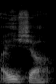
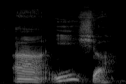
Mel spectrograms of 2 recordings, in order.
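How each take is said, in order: First: The name is said with Malay pronunciation. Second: The name is said with Arabic pronunciation. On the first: "selalu orang Melayu sebut"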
